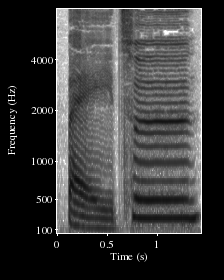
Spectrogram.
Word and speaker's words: 北村: 이때 주의사항이 있어요. 베이는 아래로 훅 발음을 많이 내려주시고. 베이. 네. 추는 소름으로 길게 추. 네. 그렇게 해주시면 돼요.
